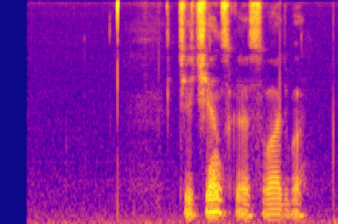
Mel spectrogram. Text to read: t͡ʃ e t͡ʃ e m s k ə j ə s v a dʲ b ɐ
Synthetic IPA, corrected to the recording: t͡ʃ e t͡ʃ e n s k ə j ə s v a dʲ b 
